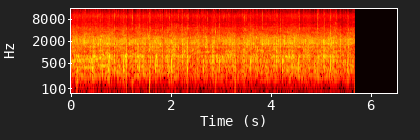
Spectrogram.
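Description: Large audience applauding steadily, a dense mass of clapping that cuts off suddenly near the end.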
